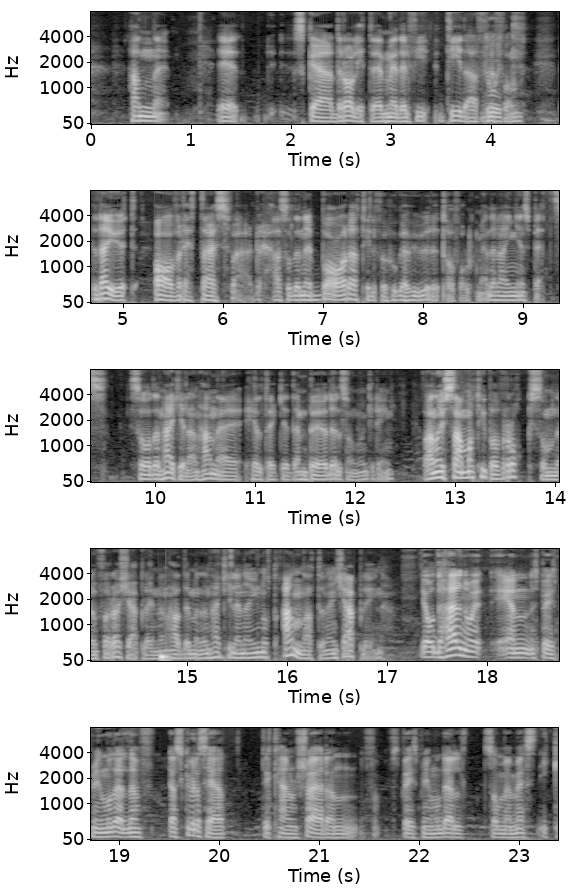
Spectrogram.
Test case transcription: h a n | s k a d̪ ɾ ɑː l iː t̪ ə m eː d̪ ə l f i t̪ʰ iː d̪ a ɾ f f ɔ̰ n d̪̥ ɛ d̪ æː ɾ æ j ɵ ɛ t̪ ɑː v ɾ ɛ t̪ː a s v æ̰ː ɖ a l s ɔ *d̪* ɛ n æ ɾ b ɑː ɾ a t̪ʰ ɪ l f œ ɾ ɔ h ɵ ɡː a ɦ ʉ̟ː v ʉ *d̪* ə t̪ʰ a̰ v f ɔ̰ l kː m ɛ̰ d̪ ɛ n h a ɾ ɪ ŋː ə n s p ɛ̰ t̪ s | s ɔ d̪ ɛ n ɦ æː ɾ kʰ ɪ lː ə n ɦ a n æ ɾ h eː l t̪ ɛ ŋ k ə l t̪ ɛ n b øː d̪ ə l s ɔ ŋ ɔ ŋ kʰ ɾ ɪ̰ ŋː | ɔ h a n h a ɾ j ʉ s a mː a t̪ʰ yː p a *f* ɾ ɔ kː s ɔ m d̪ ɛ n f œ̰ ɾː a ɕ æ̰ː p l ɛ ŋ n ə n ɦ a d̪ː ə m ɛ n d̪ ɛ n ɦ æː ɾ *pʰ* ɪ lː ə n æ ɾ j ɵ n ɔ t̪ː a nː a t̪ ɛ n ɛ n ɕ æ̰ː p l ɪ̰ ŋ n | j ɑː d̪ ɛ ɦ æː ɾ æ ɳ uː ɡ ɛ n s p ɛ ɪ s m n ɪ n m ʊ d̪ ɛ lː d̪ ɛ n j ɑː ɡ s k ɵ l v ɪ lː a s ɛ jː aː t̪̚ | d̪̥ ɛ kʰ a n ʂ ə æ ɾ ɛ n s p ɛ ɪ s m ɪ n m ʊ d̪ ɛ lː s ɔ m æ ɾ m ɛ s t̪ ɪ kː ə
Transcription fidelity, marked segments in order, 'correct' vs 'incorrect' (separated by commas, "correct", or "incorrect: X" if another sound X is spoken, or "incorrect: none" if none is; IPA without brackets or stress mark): correct, correct, incorrect: v, incorrect: kʰ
